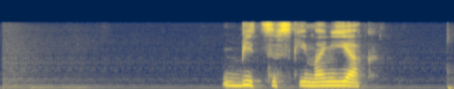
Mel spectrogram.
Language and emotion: Russian, angry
